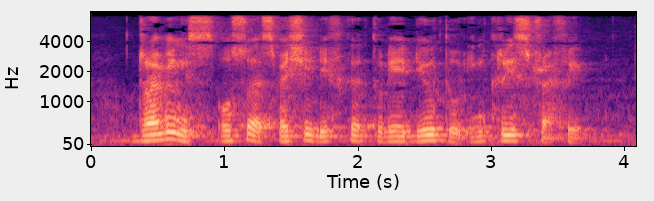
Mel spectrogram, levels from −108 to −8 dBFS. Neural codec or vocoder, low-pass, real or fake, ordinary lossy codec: codec, 16 kHz, 8 kbps, FreqCodec, larger model; 7.2 kHz; fake; MP3, 48 kbps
